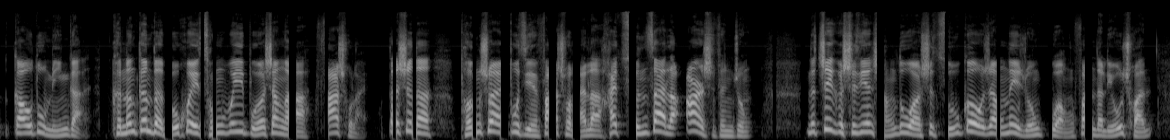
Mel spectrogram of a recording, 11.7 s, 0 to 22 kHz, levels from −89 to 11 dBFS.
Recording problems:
choppy; very; 10% of the speech affected

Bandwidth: 15 kHz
